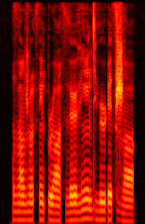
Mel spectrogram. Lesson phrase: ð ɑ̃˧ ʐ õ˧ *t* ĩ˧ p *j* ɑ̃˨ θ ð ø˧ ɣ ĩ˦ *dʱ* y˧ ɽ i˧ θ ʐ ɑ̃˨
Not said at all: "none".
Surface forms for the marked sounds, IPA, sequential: θ, ɹ, dʱ

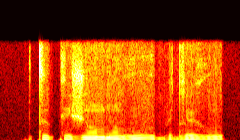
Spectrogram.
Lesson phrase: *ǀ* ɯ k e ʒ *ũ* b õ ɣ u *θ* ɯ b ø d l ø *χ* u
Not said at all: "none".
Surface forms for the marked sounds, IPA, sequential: t, õ, v, ɣ

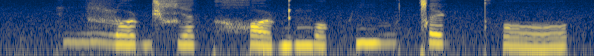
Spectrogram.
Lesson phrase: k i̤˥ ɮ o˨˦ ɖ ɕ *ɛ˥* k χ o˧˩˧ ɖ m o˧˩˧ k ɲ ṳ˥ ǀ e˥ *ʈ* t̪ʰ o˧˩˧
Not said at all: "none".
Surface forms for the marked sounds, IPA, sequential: ɛ˨˦, ʈ

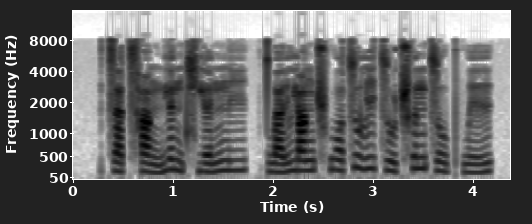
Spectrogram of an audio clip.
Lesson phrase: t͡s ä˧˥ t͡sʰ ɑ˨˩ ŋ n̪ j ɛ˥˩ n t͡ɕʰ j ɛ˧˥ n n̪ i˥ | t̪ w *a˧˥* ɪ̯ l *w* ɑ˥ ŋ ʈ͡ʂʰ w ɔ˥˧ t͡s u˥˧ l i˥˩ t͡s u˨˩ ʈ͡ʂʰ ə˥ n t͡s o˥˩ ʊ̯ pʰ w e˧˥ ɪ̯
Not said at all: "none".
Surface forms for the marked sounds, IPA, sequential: a˧˥, j

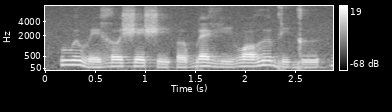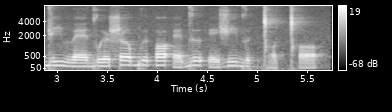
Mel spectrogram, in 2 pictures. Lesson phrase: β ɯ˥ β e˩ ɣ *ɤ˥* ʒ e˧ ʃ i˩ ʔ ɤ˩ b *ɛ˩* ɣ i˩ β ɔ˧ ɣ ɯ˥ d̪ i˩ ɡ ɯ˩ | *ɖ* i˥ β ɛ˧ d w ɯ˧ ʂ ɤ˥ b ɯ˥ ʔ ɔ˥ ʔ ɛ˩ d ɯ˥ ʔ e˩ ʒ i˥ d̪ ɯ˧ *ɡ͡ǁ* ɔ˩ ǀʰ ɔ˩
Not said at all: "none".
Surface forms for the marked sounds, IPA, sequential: ɤ˧, ɛ˧, ɖ, ɡ͡ǀ

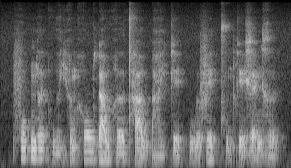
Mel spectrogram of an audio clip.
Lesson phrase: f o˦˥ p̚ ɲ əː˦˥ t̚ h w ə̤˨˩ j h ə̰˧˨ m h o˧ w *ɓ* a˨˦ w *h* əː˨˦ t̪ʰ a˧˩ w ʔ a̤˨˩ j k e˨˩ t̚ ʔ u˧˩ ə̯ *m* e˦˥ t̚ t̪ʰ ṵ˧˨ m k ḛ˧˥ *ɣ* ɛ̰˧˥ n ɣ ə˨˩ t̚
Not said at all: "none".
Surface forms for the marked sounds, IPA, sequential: ɗ, h, f, ɣ

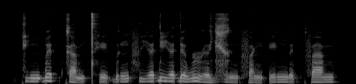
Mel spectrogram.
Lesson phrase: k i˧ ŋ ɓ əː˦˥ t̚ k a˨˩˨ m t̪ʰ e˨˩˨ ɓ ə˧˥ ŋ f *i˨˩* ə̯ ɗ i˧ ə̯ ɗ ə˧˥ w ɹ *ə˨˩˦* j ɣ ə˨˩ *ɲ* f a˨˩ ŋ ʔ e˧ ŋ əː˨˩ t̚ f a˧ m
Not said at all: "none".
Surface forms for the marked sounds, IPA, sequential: i˧˥, ə˨˩˦, ŋ

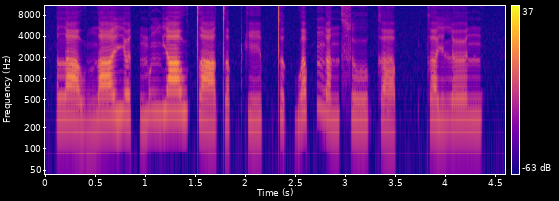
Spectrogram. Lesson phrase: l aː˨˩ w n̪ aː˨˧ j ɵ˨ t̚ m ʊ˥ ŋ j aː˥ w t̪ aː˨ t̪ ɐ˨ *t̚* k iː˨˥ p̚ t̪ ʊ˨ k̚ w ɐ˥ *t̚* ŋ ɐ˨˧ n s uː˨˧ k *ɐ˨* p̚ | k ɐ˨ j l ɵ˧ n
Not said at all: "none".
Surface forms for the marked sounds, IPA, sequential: p̚, p̚, ɐ˨

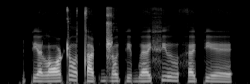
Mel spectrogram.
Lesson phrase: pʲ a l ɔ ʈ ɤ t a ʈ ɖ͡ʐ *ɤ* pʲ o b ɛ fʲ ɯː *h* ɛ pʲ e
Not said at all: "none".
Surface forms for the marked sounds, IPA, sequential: ɤ, h

